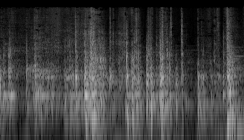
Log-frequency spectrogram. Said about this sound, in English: So I'll tell you what that is. So that is the sound... of a Nintendo cartridge going into a Nintendo.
